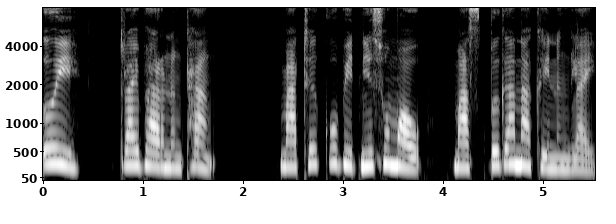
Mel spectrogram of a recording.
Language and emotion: Bodo, neutral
